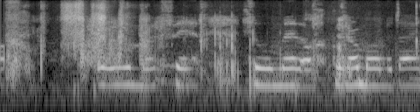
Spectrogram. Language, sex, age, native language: Icelandic, female, 11, Icelandic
